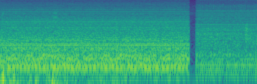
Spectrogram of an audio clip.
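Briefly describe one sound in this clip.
A combine harvester engine drones.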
